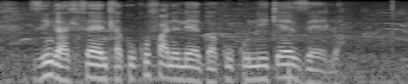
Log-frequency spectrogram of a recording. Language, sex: Xhosa, male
